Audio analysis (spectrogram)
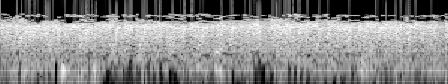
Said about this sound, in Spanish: Un aplauso, hombre, un aplauso ahí.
